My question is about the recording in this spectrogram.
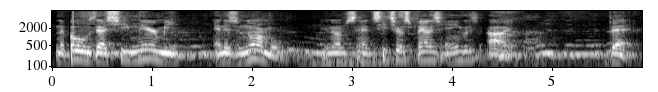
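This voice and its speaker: A man's voice: fairly high pitch, lively intonation, moderate pace, a loud crowd, low-quality recording. A man talking loosely and casually on a livestream, in slangy everyday speech. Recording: played-back clip with noise.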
